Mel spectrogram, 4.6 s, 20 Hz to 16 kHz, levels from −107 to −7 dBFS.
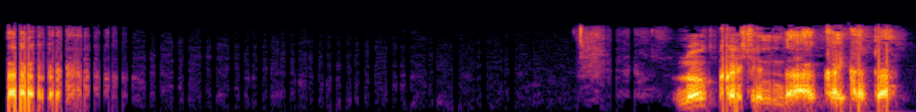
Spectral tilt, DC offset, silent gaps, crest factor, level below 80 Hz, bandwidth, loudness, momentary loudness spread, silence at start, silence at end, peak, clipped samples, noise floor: -2.5 dB/octave; under 0.1%; none; 20 dB; -54 dBFS; 7.8 kHz; -17 LUFS; 5 LU; 0.05 s; 0.1 s; -2 dBFS; under 0.1%; -81 dBFS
